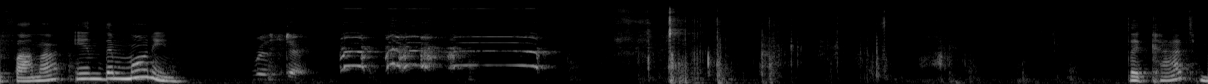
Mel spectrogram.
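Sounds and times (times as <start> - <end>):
recorded rooster crowing: 3.4 - 5.7
paper rustling: 6.1 - 10.8
soft knocks of page turning: 6.1 - 10.8.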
